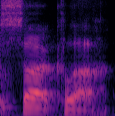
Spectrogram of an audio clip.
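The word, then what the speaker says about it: Cercle: It's called Circle. You pronounce it Circle. – Okay. – You pronounce it Circle. So Circle Bruges.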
